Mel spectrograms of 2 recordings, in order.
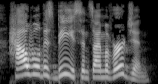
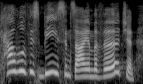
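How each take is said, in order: First: Said in the usual way. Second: High, soft, sweetly polite movie voice; hushed, higher, over-nice delivery; very nice Mary. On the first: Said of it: "That's a really polite way of saying". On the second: Acted. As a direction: mimic a dainty film heroine, gently and demurely. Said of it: "like, very nice".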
